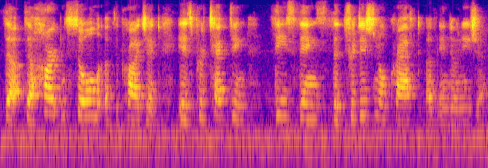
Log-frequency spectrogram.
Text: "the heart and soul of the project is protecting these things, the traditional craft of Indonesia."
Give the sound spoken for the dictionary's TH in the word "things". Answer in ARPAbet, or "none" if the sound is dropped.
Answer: TH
